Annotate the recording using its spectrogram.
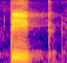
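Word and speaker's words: tech: টি ই সি এইচ এটার উচ্চারণটা হবে টেক কারণ সি এইচ এটা একটা ডায়াগ্রাফ সি এইচ কিন্তু পাশাপাশি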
